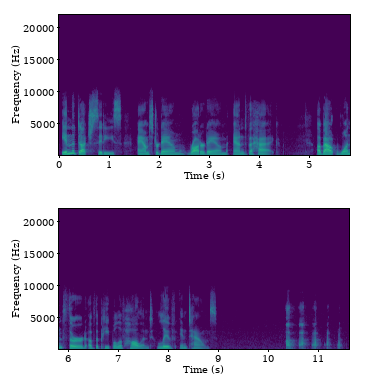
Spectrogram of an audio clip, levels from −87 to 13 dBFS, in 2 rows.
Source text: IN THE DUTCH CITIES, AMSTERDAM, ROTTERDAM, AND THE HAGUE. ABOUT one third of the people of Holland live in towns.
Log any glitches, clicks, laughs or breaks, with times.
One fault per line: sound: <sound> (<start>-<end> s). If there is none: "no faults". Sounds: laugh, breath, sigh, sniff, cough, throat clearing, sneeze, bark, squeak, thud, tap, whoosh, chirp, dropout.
sound: laugh (10.3-11.5 s)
